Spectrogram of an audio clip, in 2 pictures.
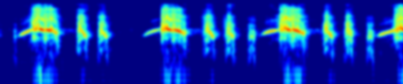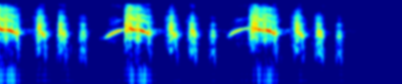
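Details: Calls of a grey francolin, a ringing arched note then three or four short sharp follow-up notes, the phrase repeated six times at a steady pace of under a second apart, clean and loud with a quiet background.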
